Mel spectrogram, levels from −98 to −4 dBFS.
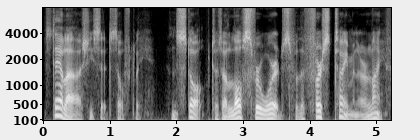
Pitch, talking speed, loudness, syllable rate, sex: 105 Hz, 195 wpm, -19 LUFS, 4.5 syllables/s, male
